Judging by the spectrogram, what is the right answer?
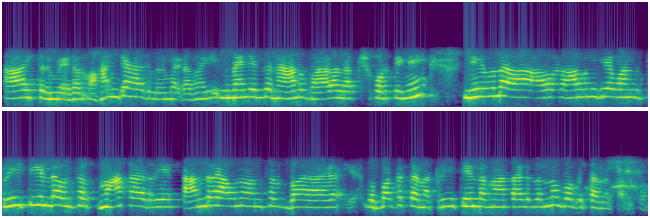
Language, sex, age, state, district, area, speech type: Kannada, female, 60+, Karnataka, Gulbarga, urban, conversation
